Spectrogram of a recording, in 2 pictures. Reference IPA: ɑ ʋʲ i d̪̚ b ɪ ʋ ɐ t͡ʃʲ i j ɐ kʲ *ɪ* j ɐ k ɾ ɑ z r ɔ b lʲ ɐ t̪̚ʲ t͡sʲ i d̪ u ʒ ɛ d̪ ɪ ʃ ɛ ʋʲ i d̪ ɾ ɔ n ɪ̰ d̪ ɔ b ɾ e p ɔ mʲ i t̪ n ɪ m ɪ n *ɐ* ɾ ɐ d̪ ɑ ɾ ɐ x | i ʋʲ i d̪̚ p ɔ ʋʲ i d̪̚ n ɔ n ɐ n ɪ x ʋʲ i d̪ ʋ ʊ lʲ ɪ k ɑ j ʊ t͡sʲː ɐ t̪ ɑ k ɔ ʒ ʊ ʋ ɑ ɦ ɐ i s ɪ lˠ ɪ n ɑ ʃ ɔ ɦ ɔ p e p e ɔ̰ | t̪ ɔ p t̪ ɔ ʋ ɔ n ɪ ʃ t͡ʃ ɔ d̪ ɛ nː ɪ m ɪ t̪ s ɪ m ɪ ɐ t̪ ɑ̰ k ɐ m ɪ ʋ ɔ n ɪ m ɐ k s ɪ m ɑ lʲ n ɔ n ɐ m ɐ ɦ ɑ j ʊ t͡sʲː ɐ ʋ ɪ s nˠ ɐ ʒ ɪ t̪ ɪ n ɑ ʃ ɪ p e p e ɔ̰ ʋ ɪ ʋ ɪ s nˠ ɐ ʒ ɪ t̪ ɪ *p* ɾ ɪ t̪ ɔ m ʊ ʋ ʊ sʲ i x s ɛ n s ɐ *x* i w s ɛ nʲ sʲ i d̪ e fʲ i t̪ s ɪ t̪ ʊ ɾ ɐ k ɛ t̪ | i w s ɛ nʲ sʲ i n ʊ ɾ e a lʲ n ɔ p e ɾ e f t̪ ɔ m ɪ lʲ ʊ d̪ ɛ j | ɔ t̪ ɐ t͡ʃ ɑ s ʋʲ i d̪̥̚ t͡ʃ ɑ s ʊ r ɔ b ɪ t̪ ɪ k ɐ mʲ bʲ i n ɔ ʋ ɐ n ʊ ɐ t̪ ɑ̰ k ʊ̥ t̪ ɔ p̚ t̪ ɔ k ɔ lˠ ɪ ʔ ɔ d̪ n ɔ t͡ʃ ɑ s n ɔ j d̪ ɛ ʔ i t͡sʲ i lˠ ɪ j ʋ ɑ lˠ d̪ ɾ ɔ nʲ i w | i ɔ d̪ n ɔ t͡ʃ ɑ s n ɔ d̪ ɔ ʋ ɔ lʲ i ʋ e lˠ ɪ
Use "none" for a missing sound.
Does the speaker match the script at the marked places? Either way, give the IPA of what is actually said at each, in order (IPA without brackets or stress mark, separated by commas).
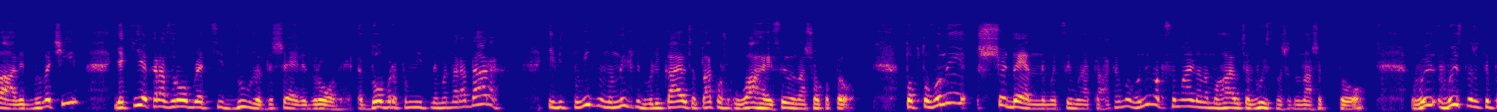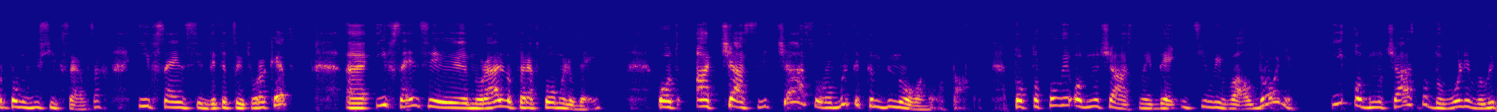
i, ɐ, p, x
